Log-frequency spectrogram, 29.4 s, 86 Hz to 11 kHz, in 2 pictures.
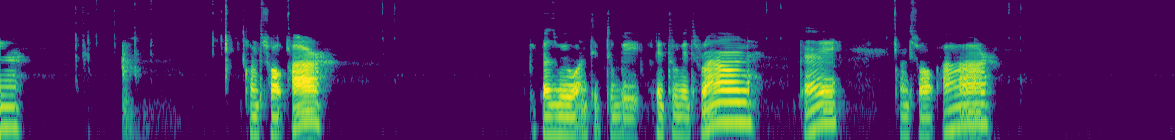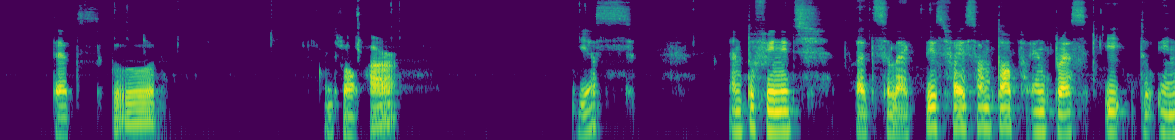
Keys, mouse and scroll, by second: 0.2-0.7 scroll up 1, 0.7-1.1 scroll up 1, 1.3-3.4 shift+middle drag, 3.4 ctrl+r, 11.0 ctrl+r, 16.8-18.9 middle drag, 18.9 ctrl+r, 23.3-25.4 middle drag, 25.4 click, 26.1 click.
